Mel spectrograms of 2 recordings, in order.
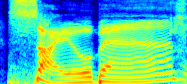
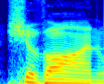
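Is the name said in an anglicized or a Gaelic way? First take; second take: anglicized; Gaelic. First: The name is read out as English spelling. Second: The name has its Gaelic pronunciation. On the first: The speaker calls it wrong. "mispronouncing my kid Siobhan like Siobhan" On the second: The speaker calls it right. "my kid"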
